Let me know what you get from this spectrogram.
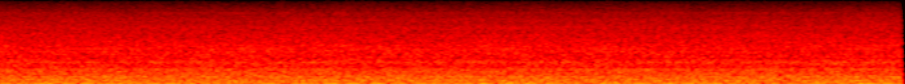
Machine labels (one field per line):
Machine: fan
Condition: normal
